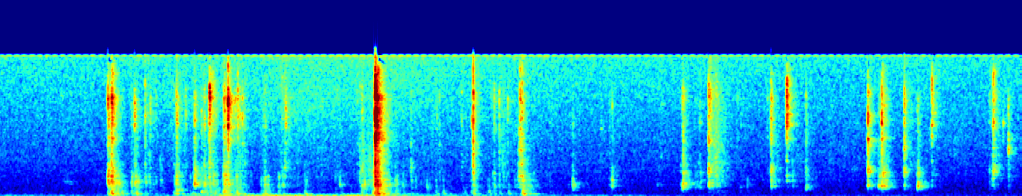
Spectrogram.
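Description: Small plastic Lego pieces clicking and clattering as they are handled and fitted together: irregular clicks, busiest in the first half, over a low rumble, with one sharp click about four seconds in, then sparser clicks.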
